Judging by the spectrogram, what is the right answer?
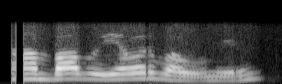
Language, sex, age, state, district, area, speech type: Telugu, male, 18-30, Telangana, Khammam, urban, conversation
